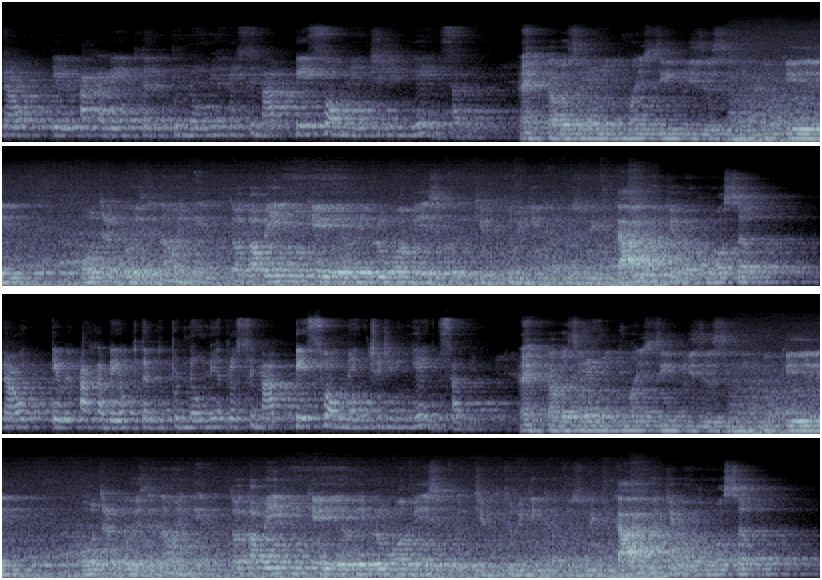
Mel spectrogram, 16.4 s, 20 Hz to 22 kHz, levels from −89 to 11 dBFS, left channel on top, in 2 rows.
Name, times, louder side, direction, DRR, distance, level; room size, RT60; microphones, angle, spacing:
voice 1, 0.0-4.6 5.8-6.3 9.9-10.0, right 3 dB, 85° right, 4 dB, 0.7 m, -29 dB
voice 2, 5.2-8.3 9.0-15.6, equal, 5° right, -4 dB, 1.0 m, -23 dB
sound 1, 7.2-14.8, left 1 dB, 60° left, 1.1 m, -30 dB
8.8 x 5.7 x 3.5 m, 2.4 s
head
